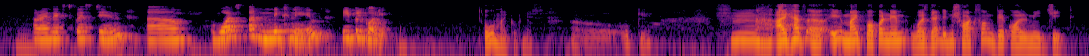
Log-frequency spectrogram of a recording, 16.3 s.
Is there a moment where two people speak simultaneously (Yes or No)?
No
